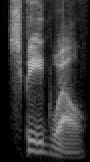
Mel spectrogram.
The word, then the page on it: speedwell: American English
